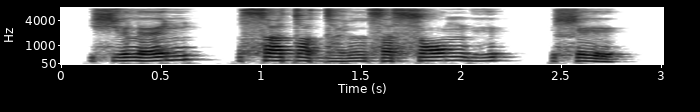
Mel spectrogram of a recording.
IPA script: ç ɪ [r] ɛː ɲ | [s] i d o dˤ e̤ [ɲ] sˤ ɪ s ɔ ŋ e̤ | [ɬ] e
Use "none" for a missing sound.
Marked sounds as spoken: l, sˤ, ɲ, ɬ

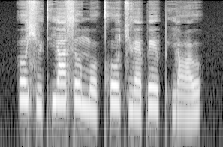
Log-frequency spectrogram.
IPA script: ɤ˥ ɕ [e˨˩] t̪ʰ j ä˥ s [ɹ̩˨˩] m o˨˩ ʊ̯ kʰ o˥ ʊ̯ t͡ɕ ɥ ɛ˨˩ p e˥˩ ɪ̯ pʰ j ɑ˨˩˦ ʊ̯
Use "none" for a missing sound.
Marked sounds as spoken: y˨˩, ɹ̩˥˩

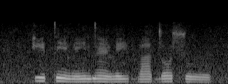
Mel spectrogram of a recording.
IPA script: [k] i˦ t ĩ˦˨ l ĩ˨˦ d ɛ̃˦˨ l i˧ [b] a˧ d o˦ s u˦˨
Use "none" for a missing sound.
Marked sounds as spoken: k, b

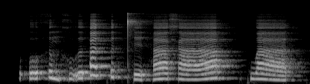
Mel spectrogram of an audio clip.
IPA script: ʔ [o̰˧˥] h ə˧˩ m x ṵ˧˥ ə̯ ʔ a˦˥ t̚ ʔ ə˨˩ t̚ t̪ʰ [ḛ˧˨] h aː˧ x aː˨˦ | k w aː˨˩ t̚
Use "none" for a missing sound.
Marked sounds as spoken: o̰˧˥, e˧˩

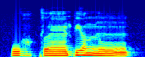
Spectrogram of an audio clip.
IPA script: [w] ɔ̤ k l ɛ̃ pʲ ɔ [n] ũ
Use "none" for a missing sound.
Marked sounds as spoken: w, n

